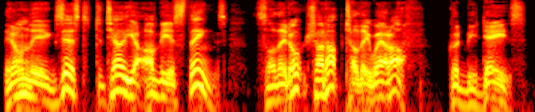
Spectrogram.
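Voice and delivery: a hint of character, pitch dropping at the end; lightly voiced grumbling Gorm. A narrator's reading. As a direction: grumble the explanation to a companion. Voices Gorm grumbling about sprites.

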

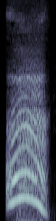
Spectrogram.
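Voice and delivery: loud, high exasperated urgh; frustrated groan. Acted. Loruna vents frustration at Catha, loud groan. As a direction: let the frustration burst out.

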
